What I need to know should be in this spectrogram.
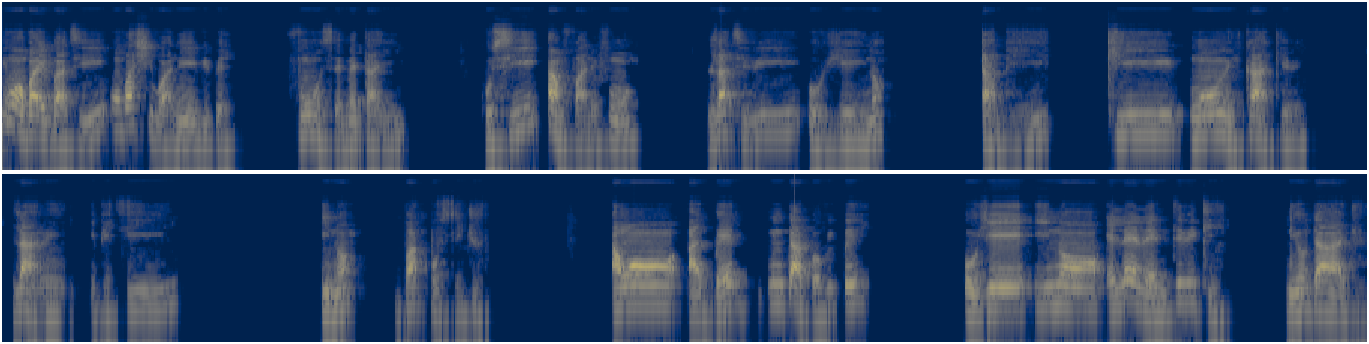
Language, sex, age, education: Yoruba, male, 30-45, secondary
